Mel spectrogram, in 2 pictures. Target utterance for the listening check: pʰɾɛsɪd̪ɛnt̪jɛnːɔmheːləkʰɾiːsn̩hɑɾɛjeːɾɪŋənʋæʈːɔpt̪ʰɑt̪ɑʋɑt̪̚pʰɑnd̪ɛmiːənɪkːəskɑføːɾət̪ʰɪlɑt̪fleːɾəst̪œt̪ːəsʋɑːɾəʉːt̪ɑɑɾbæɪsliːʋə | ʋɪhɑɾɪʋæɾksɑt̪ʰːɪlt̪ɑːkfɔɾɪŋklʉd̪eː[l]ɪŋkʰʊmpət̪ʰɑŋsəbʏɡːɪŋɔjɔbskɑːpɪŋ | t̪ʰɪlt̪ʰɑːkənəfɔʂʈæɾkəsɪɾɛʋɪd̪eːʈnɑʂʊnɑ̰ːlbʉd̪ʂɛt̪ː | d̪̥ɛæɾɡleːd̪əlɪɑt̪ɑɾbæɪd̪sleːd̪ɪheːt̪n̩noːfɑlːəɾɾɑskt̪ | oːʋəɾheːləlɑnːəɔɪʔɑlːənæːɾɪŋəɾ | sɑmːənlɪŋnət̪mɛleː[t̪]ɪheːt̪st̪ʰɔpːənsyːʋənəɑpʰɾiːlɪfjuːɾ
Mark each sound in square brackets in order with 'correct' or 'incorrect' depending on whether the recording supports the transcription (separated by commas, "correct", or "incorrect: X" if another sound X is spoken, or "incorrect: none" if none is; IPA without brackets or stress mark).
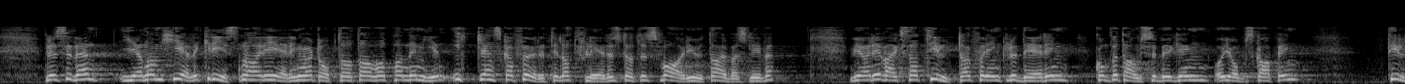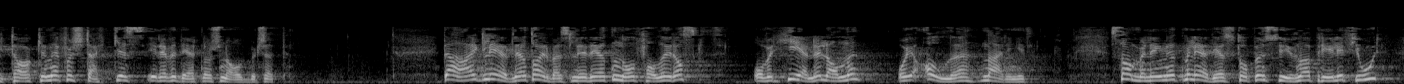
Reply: incorrect: ɾ, incorrect: d̪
